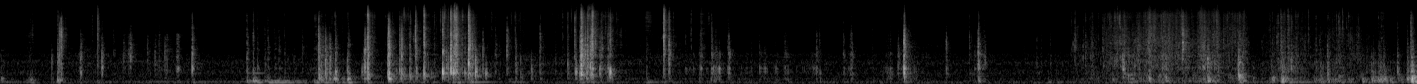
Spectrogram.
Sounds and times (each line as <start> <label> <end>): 0.3 flattening plastic bottles 7.5
10.6 flattening plastic bottles 14.1
10.7 sorting trash 14.1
